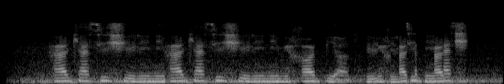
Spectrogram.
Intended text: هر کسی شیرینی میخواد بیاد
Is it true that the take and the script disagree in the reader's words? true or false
true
